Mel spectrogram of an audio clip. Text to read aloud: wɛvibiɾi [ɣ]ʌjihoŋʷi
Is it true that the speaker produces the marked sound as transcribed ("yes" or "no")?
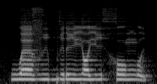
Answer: no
